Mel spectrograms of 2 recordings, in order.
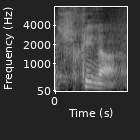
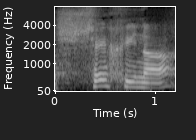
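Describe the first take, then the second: First: No vowel is heard between the first consonants. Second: A vowel is heard between the first consonants. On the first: This is the modern pronunciation. "hoy en día se dice Shechina, sin la E" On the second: This is the older pronunciation. "Antiguamente se pronunciaba como"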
